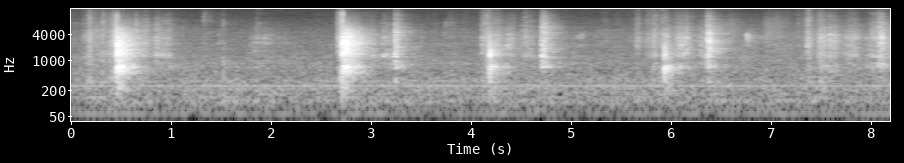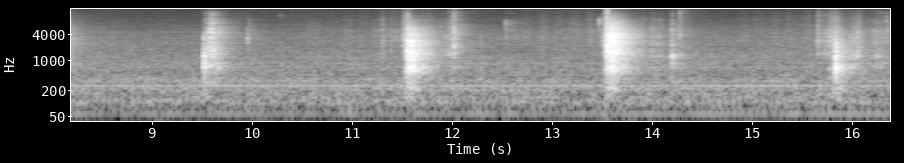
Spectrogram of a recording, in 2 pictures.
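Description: Kitchen knife chopping on a cutting board: separate sharp knocks, one every second or two at an uneven pace, sometimes two in quick succession. The knife has not been freshly sharpened.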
